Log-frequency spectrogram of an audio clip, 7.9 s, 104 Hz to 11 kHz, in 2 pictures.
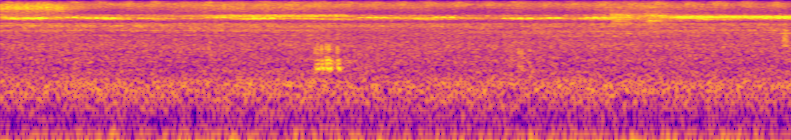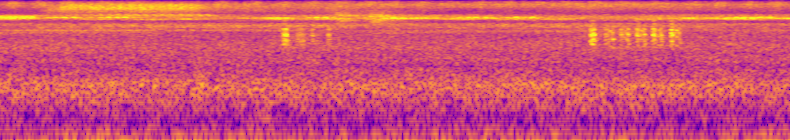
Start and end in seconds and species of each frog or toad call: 1.5	1.8	Phyllomedusa distincta
5.2	5.9	Scinax rizibilis
6.8	7.5	Scinax rizibilis
Brazil, 2:15am

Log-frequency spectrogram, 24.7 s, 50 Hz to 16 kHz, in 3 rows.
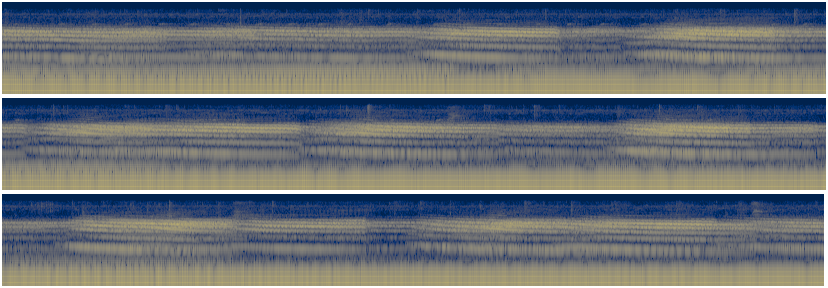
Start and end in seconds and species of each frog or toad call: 0.0	10.8	spot-legged poison frog
0.0	24.7	menwig frog
23.9	24.2	lesser tree frog
Brazil, 5:45pm

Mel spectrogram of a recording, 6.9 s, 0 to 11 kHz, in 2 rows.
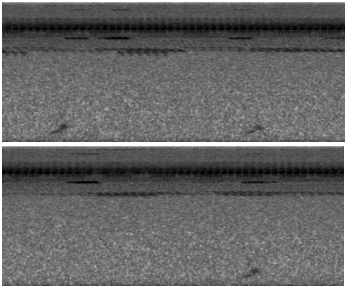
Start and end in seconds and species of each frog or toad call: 0.3	1.0	Leptodactylus latrans
2.4	2.9	Leptodactylus latrans
5.6	6.4	Leptodactylus latrans
Brazil, 4:15am

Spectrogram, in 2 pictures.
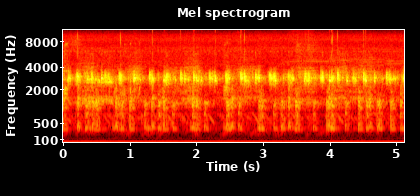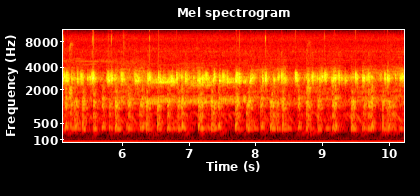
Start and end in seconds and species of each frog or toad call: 0.0	1.0	Dendropsophus nahdereri
0.0	10.2	blacksmith tree frog
0.0	10.2	Physalaemus cuvieri
0.0	10.2	Scinax perereca
0.0	10.2	Cochran's lime tree frog
6.1	8.3	Dendropsophus nahdereri
6.9	10.2	Leptodactylus latrans
Brazil, 8:30pm

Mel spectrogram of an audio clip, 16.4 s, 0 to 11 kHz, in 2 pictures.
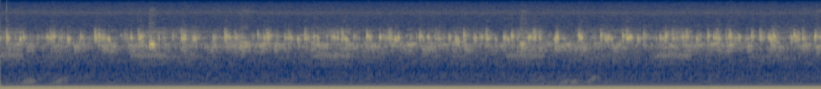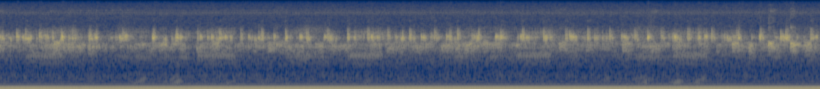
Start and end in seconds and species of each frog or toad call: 0.0	2.0	Leptodactylus latrans
0.0	16.4	Bischoff's tree frog
0.0	16.4	Scinax perereca
0.0	16.4	Cochran's lime tree frog
4.9	6.2	Leptodactylus latrans
9.5	12.1	Leptodactylus latrans
14.4	15.5	Leptodactylus latrans
Brazil, 12:00am

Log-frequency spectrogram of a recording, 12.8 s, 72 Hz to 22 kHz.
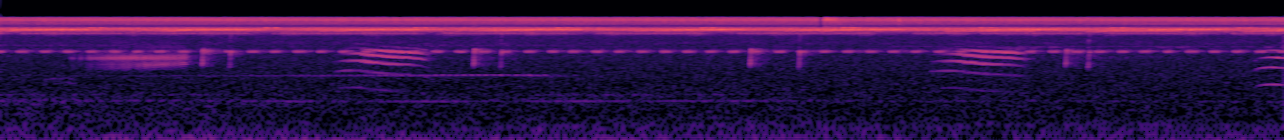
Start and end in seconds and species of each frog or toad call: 0.5	1.9	Pithecopus azureus
1.9	3.3	pointedbelly frog
3.1	4.5	menwig frog
4.5	8.3	pointedbelly frog
9.1	10.6	menwig frog
Brazil, 4:00am

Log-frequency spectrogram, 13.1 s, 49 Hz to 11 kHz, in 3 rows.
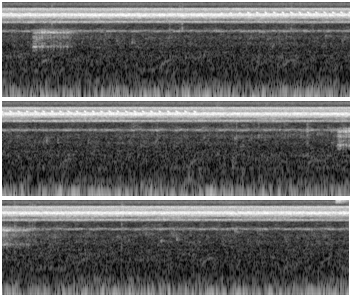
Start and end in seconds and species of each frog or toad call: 0.2	1.2	Boana albopunctata
8.5	9.3	Boana albopunctata
Brazil, 1:30am

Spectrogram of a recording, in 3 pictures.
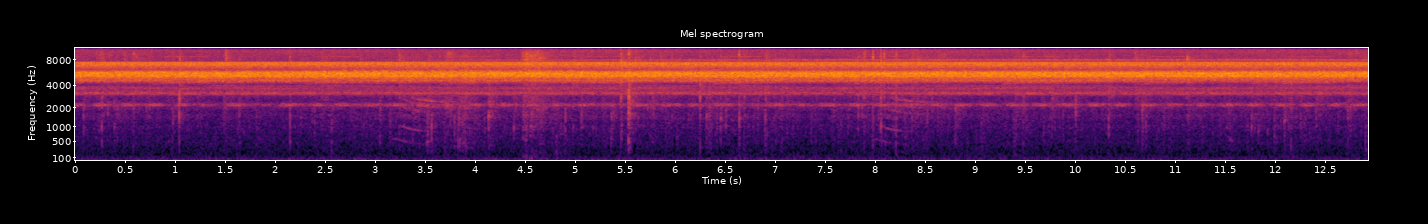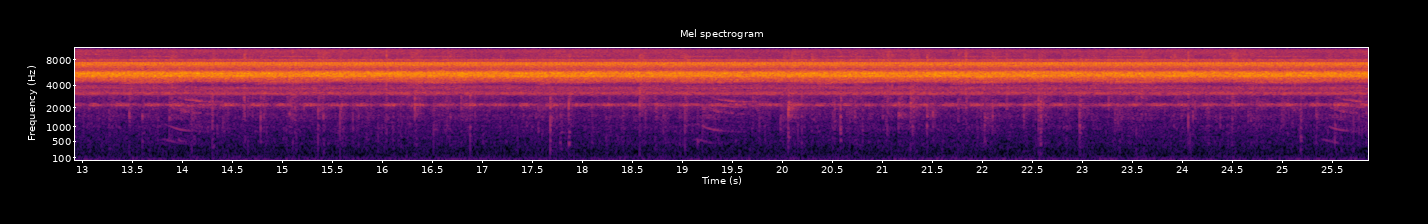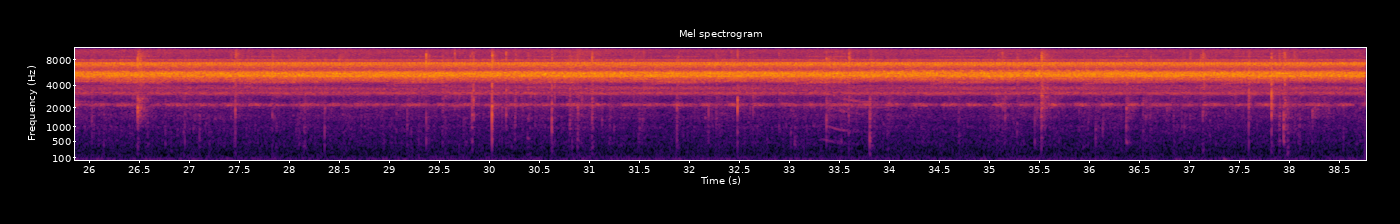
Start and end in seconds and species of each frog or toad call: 3.2	3.9	brown-spotted dwarf frog
7.9	8.7	brown-spotted dwarf frog
13.8	14.5	brown-spotted dwarf frog
19.0	19.8	brown-spotted dwarf frog
25.4	26.1	brown-spotted dwarf frog
33.3	34.1	brown-spotted dwarf frog
Brazil, 2:45am

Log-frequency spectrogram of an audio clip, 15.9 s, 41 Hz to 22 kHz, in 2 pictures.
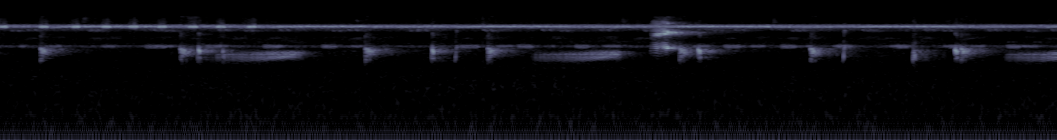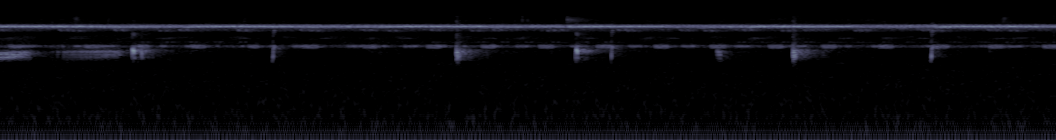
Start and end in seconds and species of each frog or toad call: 0.0	15.8	Pithecopus azureus
4.9	5.5	lesser tree frog
9.9	10.1	pointedbelly frog
12.5	12.7	pointedbelly frog
14.8	15.1	pointedbelly frog
Brazil, 1:30am

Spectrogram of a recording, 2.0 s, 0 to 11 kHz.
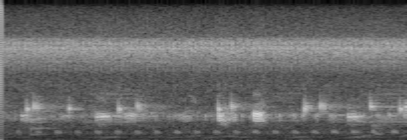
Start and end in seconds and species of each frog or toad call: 0.0	2.0	Bischoff's tree frog
0.0	2.0	yellow cururu toad
0.0	2.0	Cochran's lime tree frog
0.3	2.0	Leptodactylus latrans
Brazil, 11:30pm

